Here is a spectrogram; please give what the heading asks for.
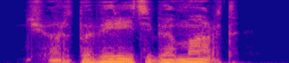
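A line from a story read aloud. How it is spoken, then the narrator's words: Grumble. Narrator (Russian): проворчал он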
